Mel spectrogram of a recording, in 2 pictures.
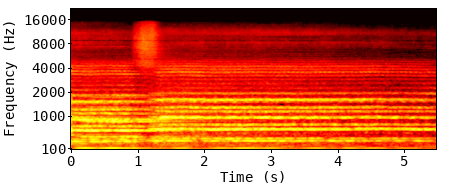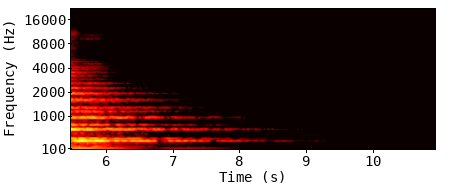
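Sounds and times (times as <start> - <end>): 
choir singing: 0.0 - 7.3.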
